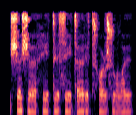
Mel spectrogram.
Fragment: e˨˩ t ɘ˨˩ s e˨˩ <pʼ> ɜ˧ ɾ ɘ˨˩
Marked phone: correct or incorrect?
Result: incorrect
